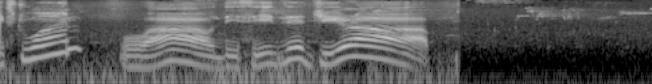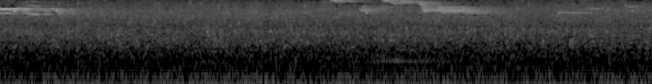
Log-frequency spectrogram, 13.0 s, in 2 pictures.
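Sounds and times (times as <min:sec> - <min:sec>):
small birds chirping: 0:00.0 - 0:07.3
low even hiss: 0:00.0 - 0:13.0.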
